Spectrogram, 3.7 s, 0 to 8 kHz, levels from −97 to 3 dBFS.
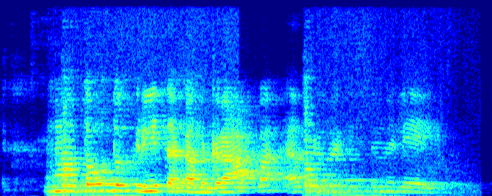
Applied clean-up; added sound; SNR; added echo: neural separator model SepFormer DNS4.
